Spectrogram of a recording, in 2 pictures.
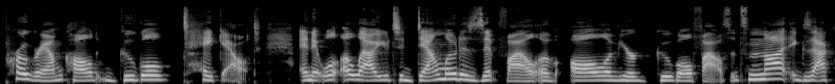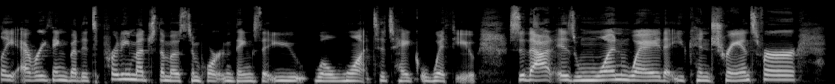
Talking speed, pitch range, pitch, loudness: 175 wpm, 175-210 Hz, 190 Hz, -20 LUFS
